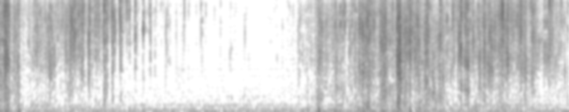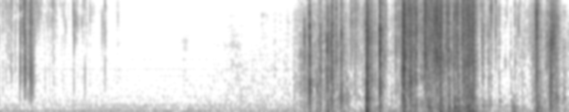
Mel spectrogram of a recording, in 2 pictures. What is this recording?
crujir de una hoja.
